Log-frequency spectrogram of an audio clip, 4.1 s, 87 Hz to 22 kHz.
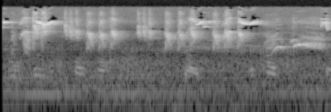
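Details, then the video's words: Song thrush singing in Cambridge, UK, on 28 May 2021 at 2:53 pm; bright, varied high phrases, some whistled and some scratchy, delivered in quick bursts with short pauses, against a low steady hum. "Song Thrush bird singing"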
